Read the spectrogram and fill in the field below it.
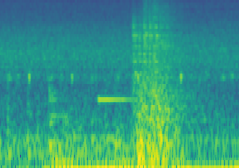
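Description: An electronic keypad beeps.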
